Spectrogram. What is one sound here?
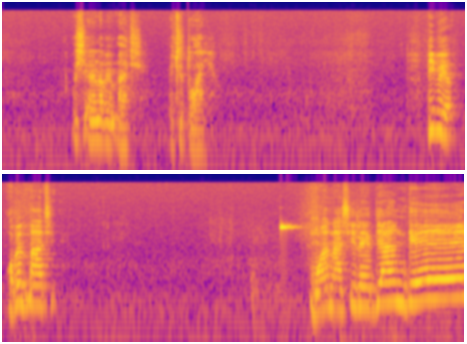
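A young man speaks expressively close by, in short bursts with pauses.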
